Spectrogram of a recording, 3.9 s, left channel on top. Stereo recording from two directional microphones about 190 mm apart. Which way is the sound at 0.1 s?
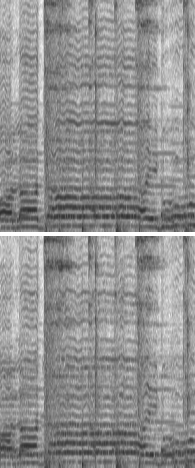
40° left (ahead or behind).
